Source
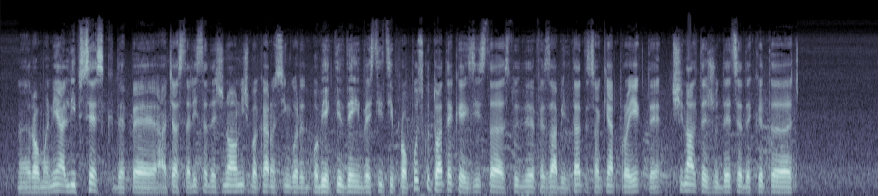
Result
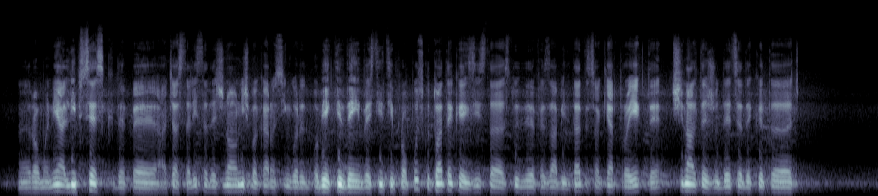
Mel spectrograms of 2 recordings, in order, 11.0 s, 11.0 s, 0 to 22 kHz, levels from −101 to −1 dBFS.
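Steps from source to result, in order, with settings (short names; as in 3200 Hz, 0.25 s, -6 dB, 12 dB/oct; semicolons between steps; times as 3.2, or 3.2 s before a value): vowel filter i; three-band expander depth 70%; gain +2.5 dB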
